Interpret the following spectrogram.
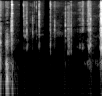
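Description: Faint, scattered small clicks and ticks of a diecast toy car being worked apart by hand, as a door is twisted out of the Dinky Toys Range Rover's body against its plastic interior.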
